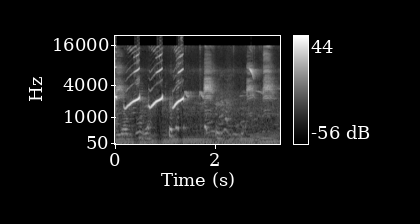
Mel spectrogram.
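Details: Three rising whistled upslurs in quick succession from a caged male ashy tailorbird stirred up by a rival and a female, followed by softer hissy chirps.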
